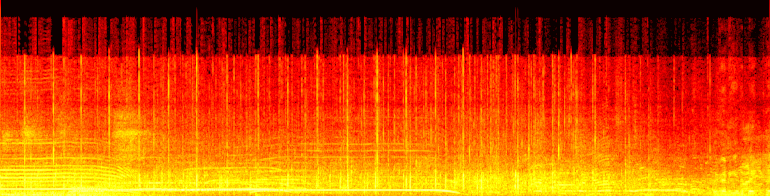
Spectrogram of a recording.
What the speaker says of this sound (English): take a huge round of applause for all of our new wrestlers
